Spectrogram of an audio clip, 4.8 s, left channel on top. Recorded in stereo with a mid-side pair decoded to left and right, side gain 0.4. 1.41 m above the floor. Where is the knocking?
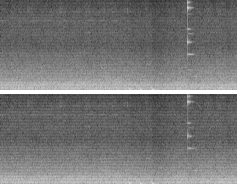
5° left, 1.8 m.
